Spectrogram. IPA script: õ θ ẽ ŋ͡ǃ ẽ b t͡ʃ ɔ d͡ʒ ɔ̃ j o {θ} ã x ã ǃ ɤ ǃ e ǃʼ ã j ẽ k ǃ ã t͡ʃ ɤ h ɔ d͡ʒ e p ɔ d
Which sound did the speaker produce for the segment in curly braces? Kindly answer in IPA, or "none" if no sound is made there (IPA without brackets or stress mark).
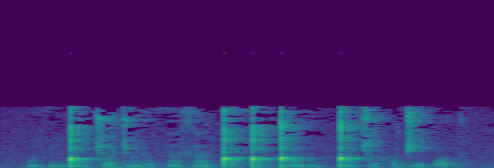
θ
